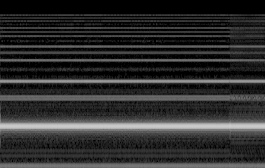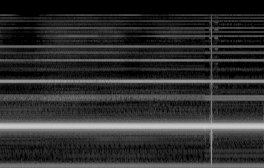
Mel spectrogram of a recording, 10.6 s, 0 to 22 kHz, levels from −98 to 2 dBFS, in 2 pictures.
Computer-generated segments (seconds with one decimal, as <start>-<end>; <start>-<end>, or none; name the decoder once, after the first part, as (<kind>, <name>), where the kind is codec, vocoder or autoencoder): 4.6-9.4 (autoencoder, DAC-VAE)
